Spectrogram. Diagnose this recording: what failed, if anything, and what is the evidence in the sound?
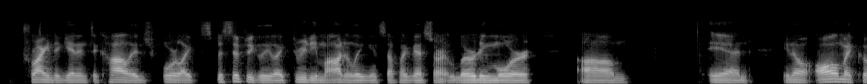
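Nothing failed in this recording, and the sound shows no evidence of a fault.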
